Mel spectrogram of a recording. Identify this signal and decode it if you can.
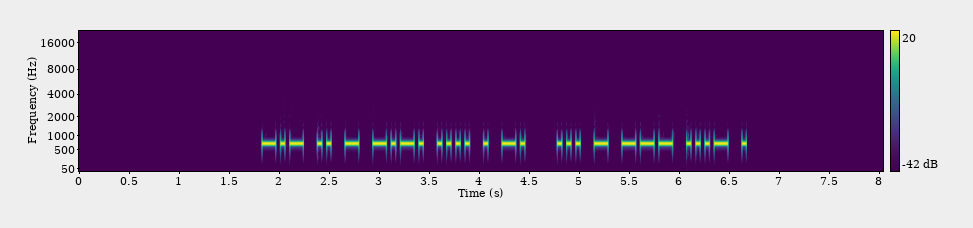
Morse code, heard as a keyed tone, about 26 wpm, 700 Hz. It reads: KITCHEN STOVE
